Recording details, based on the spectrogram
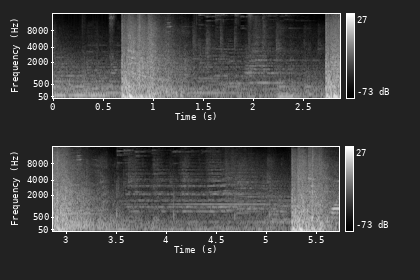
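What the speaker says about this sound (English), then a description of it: "For long-range encounters, the assault rifle's the key." Three loud bursts of assault rifle gunfire crack out at spaced intervals in the video game Alpha Protocol, each sharp and close with a short decaying tail over a low game background hum.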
